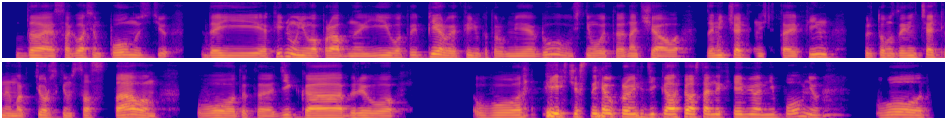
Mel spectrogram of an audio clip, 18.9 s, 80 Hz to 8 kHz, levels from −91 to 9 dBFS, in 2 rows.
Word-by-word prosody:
Да, 115 +1 +1
я 110 - -1
согласен 120 0 -3
полностью. 125 -2 -4 0.3
Да 120 0 -2
и, 115 -1 -2
э, 110 - -9
фильмы 175 +4 -1
у - - +2
него 120 -2 +1
оправданы. 110 -2 -1
И 120 +3 -4
вот, 120 -1 -6
э, 130 - -5
1 130 -3 +1
фильм, 115 0 -6
который 110 -2 -9
у - - -10
меня 110 +1 -4
был 130 -1 -5
с - - -21
него- 115 -1 -4
это 115 -1 -6
"Начало". 105 -2 -3 0.2
Замечательный, 120 -1 -2
считаю, 110 +1 -4
фильм, 145 -1 -2 0.3
притом 115 0 -4
с - - -10
замечательным 120 0 -2
актерским 115 +2 -3
составом. 120 +1 +2 0.4
Вот. 115 0 -1
Это 110 -2 -4
ДиКаприо. 120 -2 +2 0.7
Вот. 125 +1 0 0.2
И, 170 -4 +9
честно, 165 0 0
вот 170 - -2
кроме 160 -2 +5
ДиКаприо 150 0 +7
остальных 150 -1 +2
имен 145 -2 +1
не 140 - -4
помню. 155 -1 -3 0.5
Вот. 130 -1 -1
120 Hz, 145 wpm, -22 LUFS, 115-135 Hz, 0.7 s, И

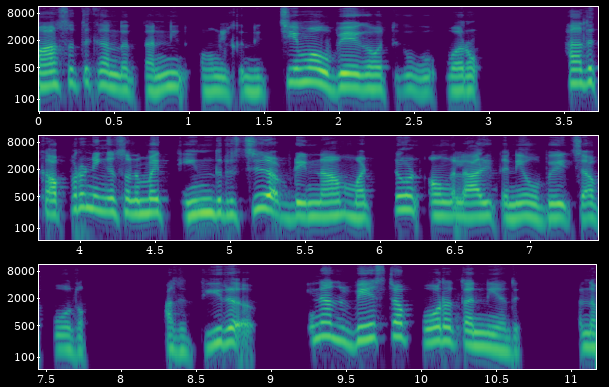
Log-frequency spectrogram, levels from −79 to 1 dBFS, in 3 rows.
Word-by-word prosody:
மாசத்துக்கு 210 +2 0
அந்த 165 -2 -1
தண்ணி 170 +5 0 0.2
அவங்களுக்கு 155 -1 -5
நிச்சயமா 240 +9 0
உபயோகத்திக்கு 170 -2 +2 0.3
வரும். 160 0 -2 0.6
அதுக்கு 235 -1 -1
அப்புறம் 280 +6 -1
நீங்க 235 -2 +2
சொன்ன 210 -2 +2
மாரி 220 -1 +3
தீந்துருச்சு 210 +3 0
அப்படினா 185 0 +1 0.2
மட்டும் 245 +10 0
அவங்க 190 0 +1
லாரி 180 +1 +4
தண்ணி 170 +1 +1
உபயோகிச்சா 175 +1 -1 0.2
போதும். 150 -2 -6 0.5
அது 140 -2 -6
தீர 210 +5 0 0.5
ஏனா 290 +4 +2
அது 235 - -2
வேஸ்ட்டா 265 +3 +3 0.2
போற 230 +2 +3
தண்ணி 175 -3 +2
அது. 135 - -8 0.4
அந்த 170 0 -1
185 Hz, 155 wpm, -23 LUFS, 170-230 Hz, 0.6 s, லாரி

